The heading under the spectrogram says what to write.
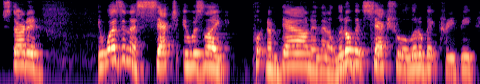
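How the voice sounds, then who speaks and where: A man's voice: high-pitched, moderate pace, a bit bright, lo-fi sound. A man in his thirties, a comedian guest telling a long story on a podcast, rambling and swearing and cutting himself off mid-sentence. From Canada. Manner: rambling, profane, self-interrupting storyteller.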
